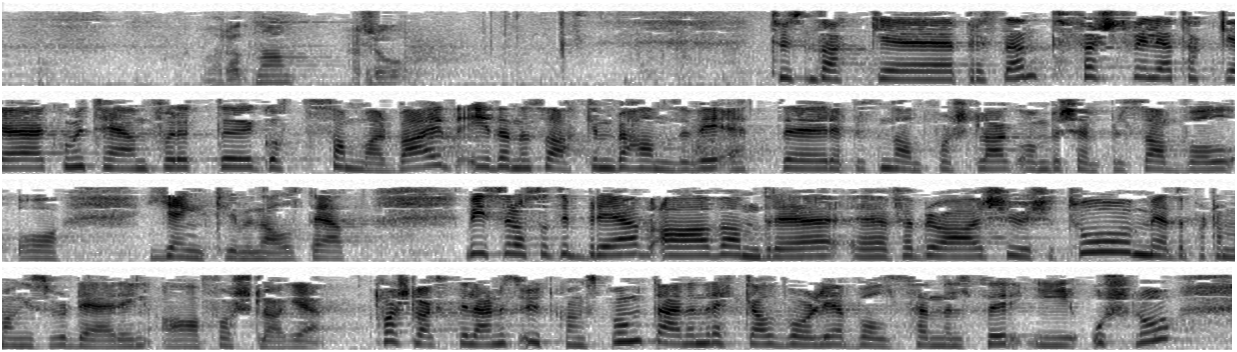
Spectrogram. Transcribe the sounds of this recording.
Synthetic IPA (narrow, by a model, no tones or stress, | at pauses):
t̪ʰːʉːsnt̪ʰɑkːpʰɾɛsɪd̪ɛnt̪fœʂʈʋɪljæɪt̪ʰɑkːəkʰʊmɪt̪ʰeːənfɔɾɛt̪ɡɔt̪ːsɑmːɑɾbæɪd̪ɪd̪ɛnːəsɑːkənbəɦɑnd̪ləɾʋɪʔɛt̪ɾɛpɾɛsnt̪ʰɑnt̪fɔʂɭɑːɡɔmbəɕɛmpəlsəɑʋʋɔlːɔjɛŋkʰɾɪmɪnɑlɪt̪ʰeːt̪ʋiːsəɾɔsɔt̪ɪlbɾeːʋɑʋɑnd̪ɾəfɛbɾʉɑːɾɕʉːəçʉːət̪ʰuːmɛd̪ɛpɑʈəmɑŋːəsʋʉɖeːɾɪŋɑʋfɔʂɭɑːɡə | fɔʂɭɑːɡst̪ɪlːæɳəsʉːt̪ɡɑŋspʰʊŋk̚t̪æɾɛnɾɛkːəɑlʋoːɭɪəʋɔlsɛnːəlsəɾɪʊʂɭʊ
